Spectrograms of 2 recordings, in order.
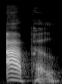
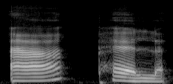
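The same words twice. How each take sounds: First: Said in the usual way. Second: اپل drawn out in two separate parts, "a... pel"; very slow teaching pronunciation of اپل, broken in two; syllable by syllable. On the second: Shown as a demonstration. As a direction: split اپل slowly, pausing between "a" and "pel". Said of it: "طرز تلفظش رو".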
